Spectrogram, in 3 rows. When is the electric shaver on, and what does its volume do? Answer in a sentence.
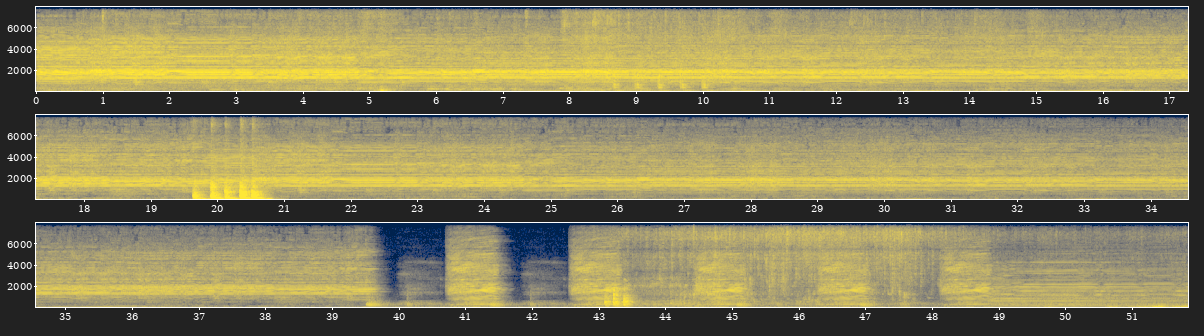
You can hear the electric shaver from 0.0 to 51.8 s, getting quieter.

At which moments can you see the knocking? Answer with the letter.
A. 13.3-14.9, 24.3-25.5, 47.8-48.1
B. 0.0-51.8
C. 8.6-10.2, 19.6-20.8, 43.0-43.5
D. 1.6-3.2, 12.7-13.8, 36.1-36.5
C.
